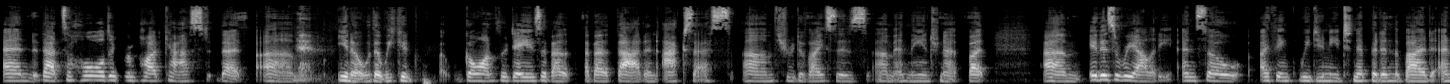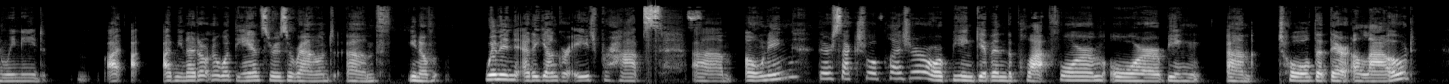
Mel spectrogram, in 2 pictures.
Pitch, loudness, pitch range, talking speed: 180 Hz, -16 LUFS, 160-205 Hz, 180 wpm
